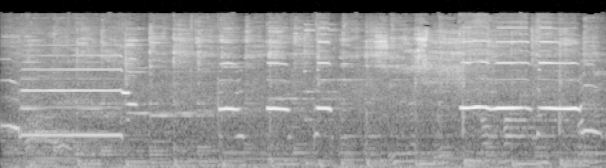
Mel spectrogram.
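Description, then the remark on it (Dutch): Shrill whistle blasts ring out in bursts over a busy outdoor mix of brass-like music and crowd noise. The sound comes from a small carnival procession that two friends staged in the streets of Breda as a mini version of the big carnival parade. “je hoort hier carnavalsduo … die de grote optocht in het kielschat in het klein tot leven brachten”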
